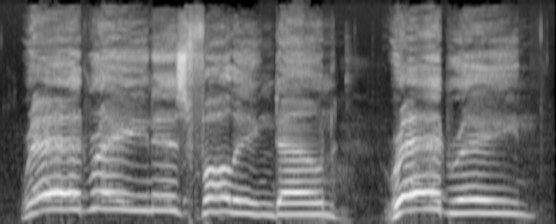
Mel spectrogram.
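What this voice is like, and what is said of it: Impression of a male singer. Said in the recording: “one of the only impersonations I do is a singer... Peter Gabriel”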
